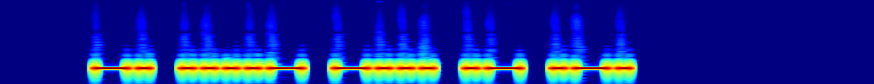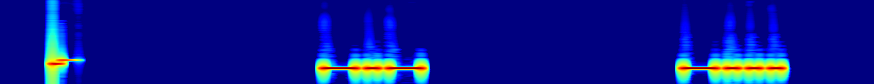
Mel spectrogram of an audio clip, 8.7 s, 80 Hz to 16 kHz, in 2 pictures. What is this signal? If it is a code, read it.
Morse code, heard as a keyed tone, about 22 wpm, spaced as for 14 wpm, 700 Hz. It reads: N4BAR KB
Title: USA Call Signs - 8x Character Spacing - 22wpm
